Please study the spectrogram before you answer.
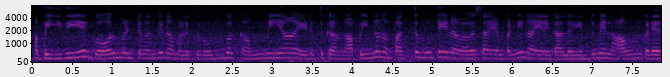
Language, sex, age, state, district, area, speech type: Tamil, female, 30-45, Tamil Nadu, Pudukkottai, rural, spontaneous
